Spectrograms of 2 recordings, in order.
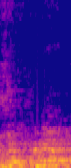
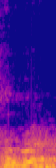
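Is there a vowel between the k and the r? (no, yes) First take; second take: no; yes. First: The k and r are joined with no vowel. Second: A u vowel separates the k and r. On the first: The speaker calls it right. "Syukru jangan syukur" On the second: The speaker calls it wrong. "jangan syukur"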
